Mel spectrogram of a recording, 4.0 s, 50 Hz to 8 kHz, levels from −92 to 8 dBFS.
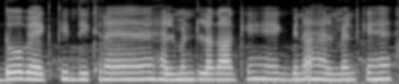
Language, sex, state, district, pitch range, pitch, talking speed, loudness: Hindi, female, Jharkhand, Palamu, 220-235 Hz, 225 Hz, 195 wpm, -14 LUFS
